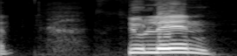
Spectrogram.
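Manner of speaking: normal talking voice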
